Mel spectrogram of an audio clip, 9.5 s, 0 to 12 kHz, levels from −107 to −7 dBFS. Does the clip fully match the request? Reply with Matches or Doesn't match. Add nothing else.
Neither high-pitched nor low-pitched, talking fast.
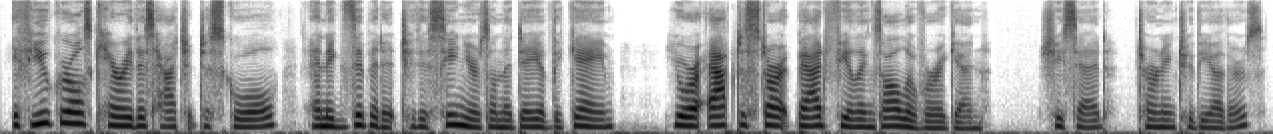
Doesn't match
